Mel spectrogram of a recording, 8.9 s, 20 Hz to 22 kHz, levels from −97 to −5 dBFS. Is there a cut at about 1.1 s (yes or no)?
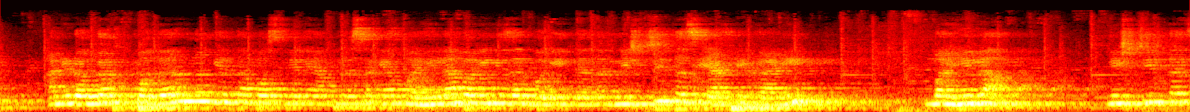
no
